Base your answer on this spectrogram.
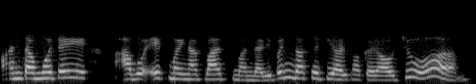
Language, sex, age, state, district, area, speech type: Nepali, female, 18-30, West Bengal, Darjeeling, rural, conversation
